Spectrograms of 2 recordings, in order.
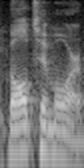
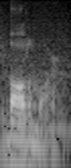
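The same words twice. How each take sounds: First: It is said with a clear T sound. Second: It is said in a Maryland accent, T like D.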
